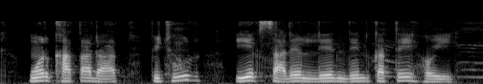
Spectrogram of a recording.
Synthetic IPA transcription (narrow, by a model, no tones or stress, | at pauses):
moɾkʰaːt̪aɖaːt̪̚ | pɪt͡ʃʰuːɾ | eːksaːleleːnd̪ɪnkət̪eɦoːi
